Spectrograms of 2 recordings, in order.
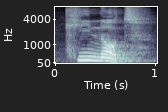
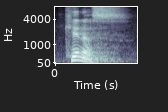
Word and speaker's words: kinot: And then, after reading of the Torah, everybody sits on the floor and recites kinot. The Ashkenazi pronunciation, it's kinos. It's the taf and the saf, right?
